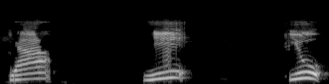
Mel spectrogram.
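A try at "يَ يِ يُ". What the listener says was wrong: Jadi Anti itu gini bunyinya tadi. Ya, yi, yu. Nah, kalau Anti dengar yang Ana sebutkan seperti ini, kira-kira jadi seperti ada hamzah sukun nggak di belakang? Ya, yi, yu. Ada.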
